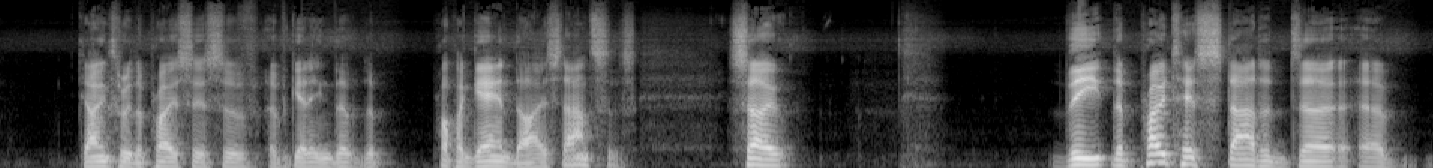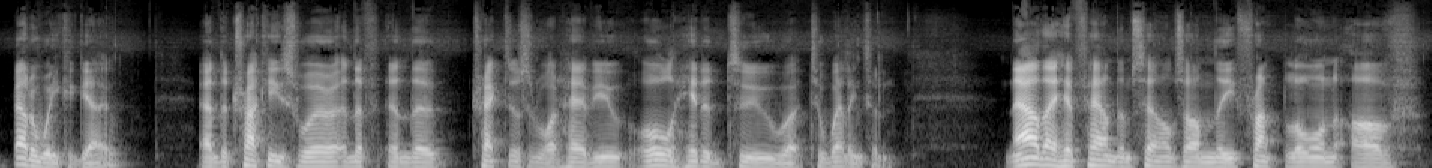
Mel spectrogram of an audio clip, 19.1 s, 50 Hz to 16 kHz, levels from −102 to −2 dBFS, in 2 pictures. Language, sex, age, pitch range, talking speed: English, male, 50-69, 90-120 Hz, 155 wpm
